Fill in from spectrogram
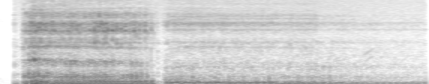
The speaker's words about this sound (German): Ihr habt's bestimmt erkannt, oder? Das war ein Hund, der gerade nicht so gut gelaunt ist. Ja, was dem Kerl gerade für eine Laus über die Leber gelaufen ist, weiß ich leider auch nicht.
